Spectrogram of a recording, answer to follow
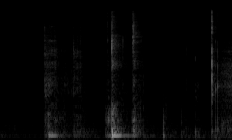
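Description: Faint clicks and knocks of hands working two guitar overdrive pedals: knobs turned and a footswitch pressed. There is a click about half a second in and a few more a little after one second.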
